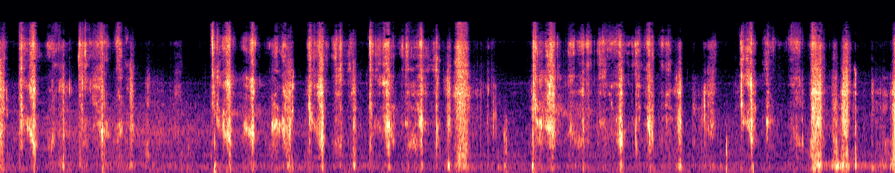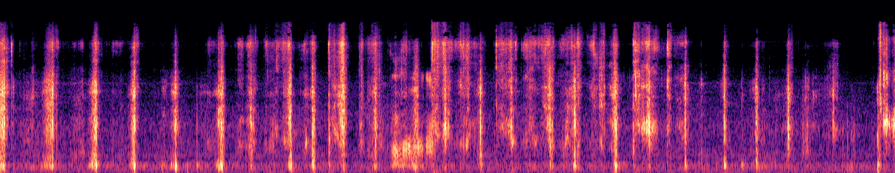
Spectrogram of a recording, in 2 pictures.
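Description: Crunching of thick, powdery freezer frost: quick runs of sharp crunches with short pauses between.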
